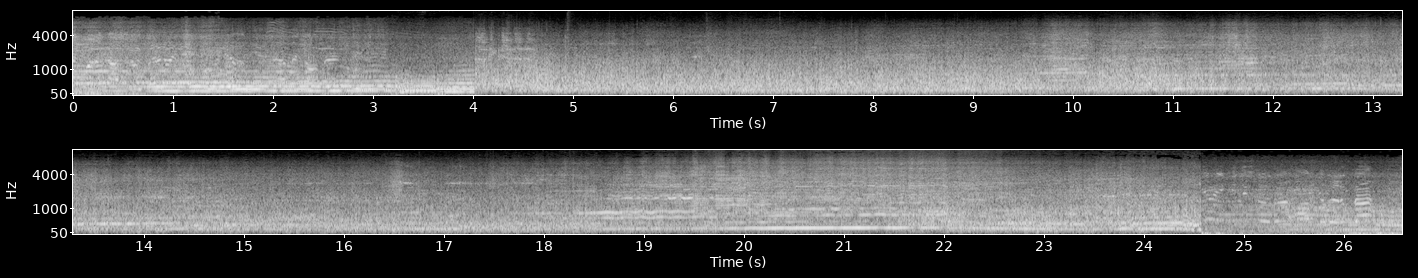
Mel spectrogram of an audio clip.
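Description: Fiat Punto Abarth race car engine revving hard on track, its note climbing and dropping with gear changes. From about four seconds in there is several seconds of rushing noise.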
